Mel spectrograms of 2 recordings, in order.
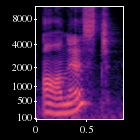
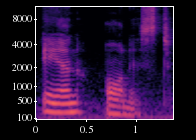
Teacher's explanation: isso daqui a gente fala honest, sem som desse H, então eu não vou falar a honest, eu vou falar an honest.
